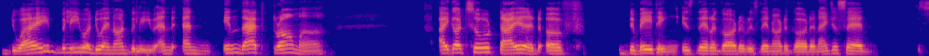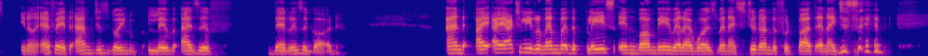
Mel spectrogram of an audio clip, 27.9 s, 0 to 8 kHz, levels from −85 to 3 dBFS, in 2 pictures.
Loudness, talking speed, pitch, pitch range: -26 LUFS, 150 wpm, 175 Hz, 155-210 Hz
